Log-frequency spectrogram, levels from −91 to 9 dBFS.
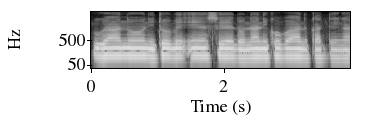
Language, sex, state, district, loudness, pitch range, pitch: Garo, male, Meghalaya, South Garo Hills, -11 LUFS, 115-125 Hz, 120 Hz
